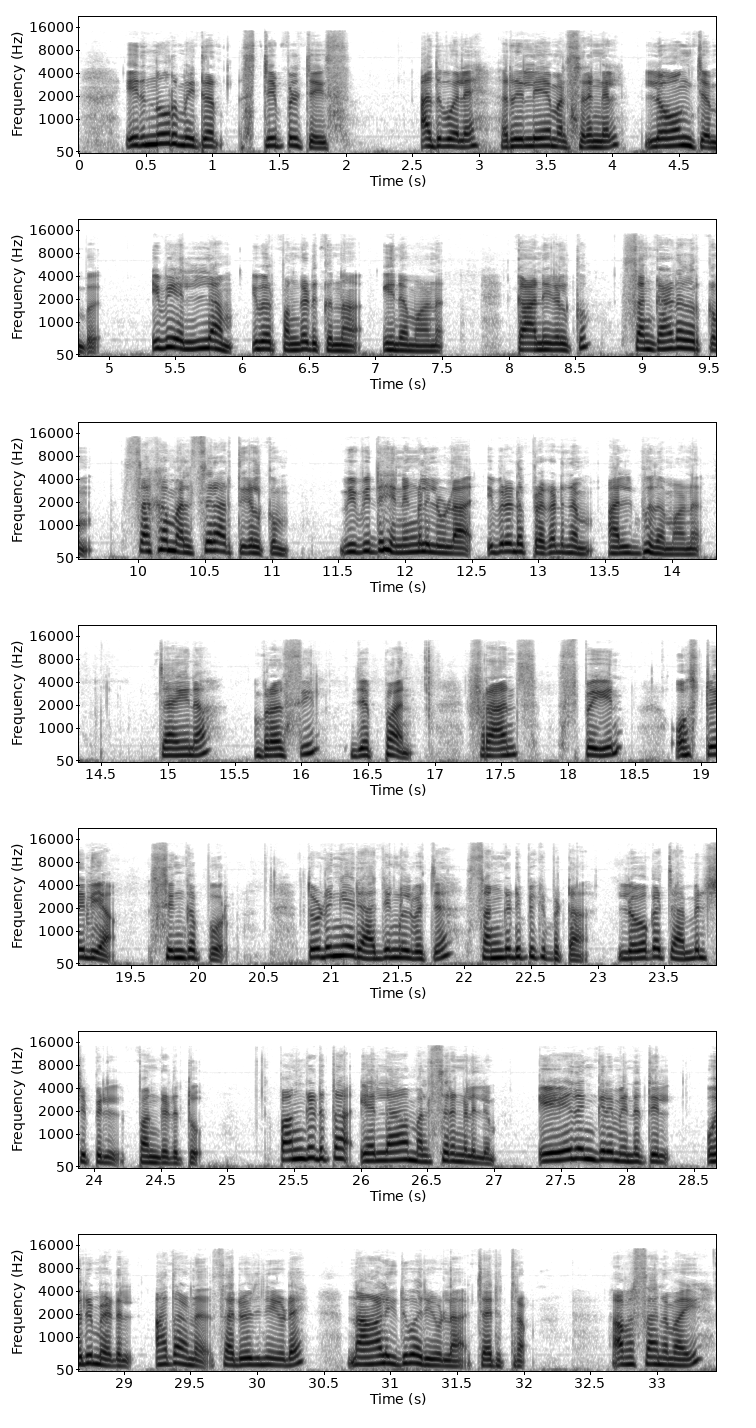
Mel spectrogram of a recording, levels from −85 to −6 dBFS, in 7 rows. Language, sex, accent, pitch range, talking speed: Malayalam, female, native, 185-235 Hz, 85 wpm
